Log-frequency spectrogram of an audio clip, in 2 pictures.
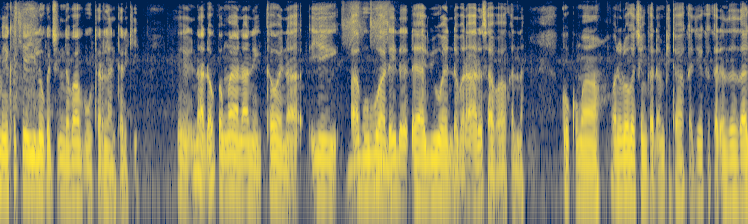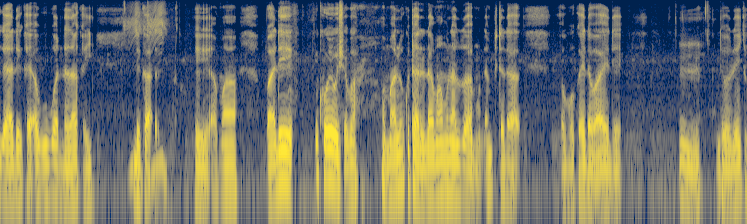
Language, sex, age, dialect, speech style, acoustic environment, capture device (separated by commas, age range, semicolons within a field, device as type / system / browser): Hausa, male, 25-34, Nigeria - Kano, relaxed, nature, mobile / Linux / Chrome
